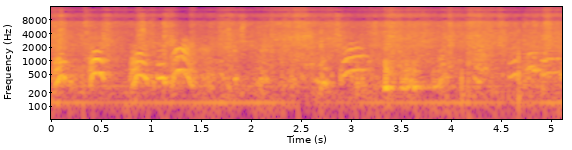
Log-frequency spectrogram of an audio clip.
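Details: Week-old golden retriever puppies in a kennel whine in quick bursts, high curved squeaks repeated more than twice a second, several pups calling together over hiss and a faint hum.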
